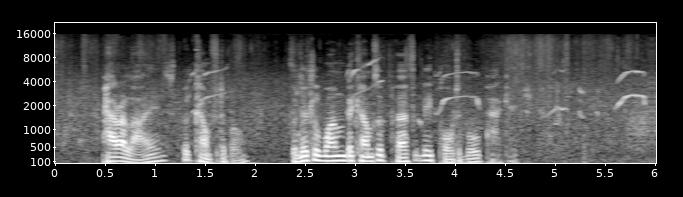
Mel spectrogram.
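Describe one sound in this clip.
An animal's paws rustle through dry leaves on the ground.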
